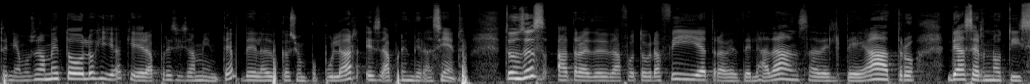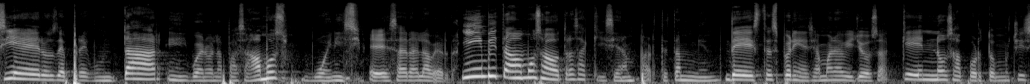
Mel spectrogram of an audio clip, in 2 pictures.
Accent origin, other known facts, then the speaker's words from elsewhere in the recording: Bogotá, Colombia; Yo soy bogotana, tengo 37 años, de profesión teóloga, mi espiritualidad es presbiteriana, pero a raíz de eso también ecuménica.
